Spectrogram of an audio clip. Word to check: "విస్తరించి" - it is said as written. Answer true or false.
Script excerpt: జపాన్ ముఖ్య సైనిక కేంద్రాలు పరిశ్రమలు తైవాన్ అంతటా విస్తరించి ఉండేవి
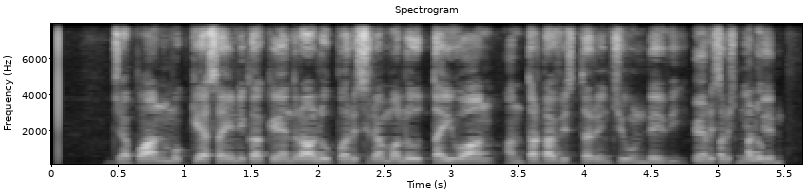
true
